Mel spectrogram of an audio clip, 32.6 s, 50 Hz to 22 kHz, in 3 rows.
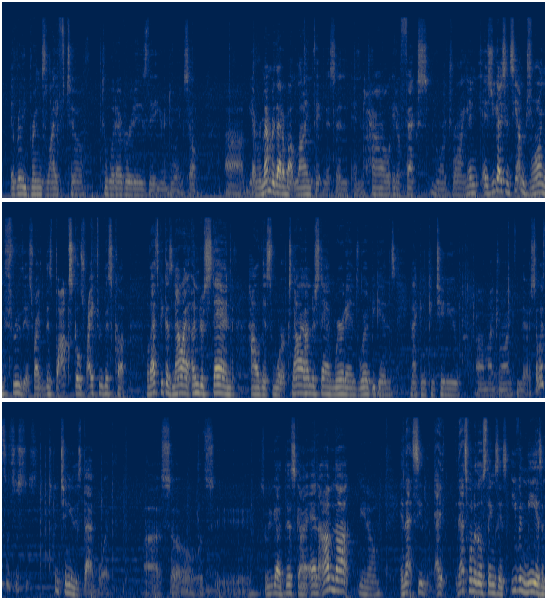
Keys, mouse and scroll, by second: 0.2 click, 1.0 space, 1.1 click, 1.6 click, 2.0 click, 2.6 click, 3.7 space, 3.8 click, 4.5 click, 5.0 click, 5.4 click, 6.0 click, 6.6 click, 7.0 click, 7.3 click, 8.5 space, 8.6 click, 9.6 click, 10.4 click, 11.0 click, 12.6 space, 12.7 click, 13.0 click, 14.1-15.2 drag, 15.4 click, 16.5 space, 16.6 click, 18.5 space, 18.6 click, 19.3 space, 19.4 click, 21.0 b, 22.5 [, 22.7 [, 23.8 space, 23.9 click, 24.6 click, 25.1 click, 25.9 click, 26.8 click, 27.3 click, 27.9 click, 28.3 click, 28.6 click, 29.9 ctrl+z, 30.1 ctrl+z, 30.3 ctrl+z, 30.5 ctrl+z, 30.6 ctrl+z, 30.9 ctrl+z, 31.2 ctrl+z.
